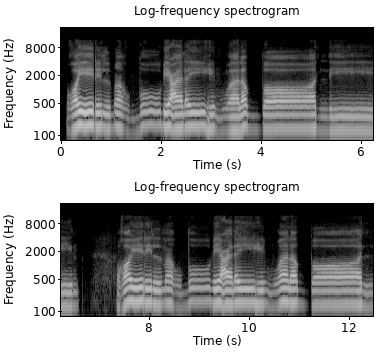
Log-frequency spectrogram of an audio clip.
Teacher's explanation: এখান থেকে আসতেছে দ্বিতীয় কথা, যে দাদ এবং দালের পার্থক্যের মধ্যে একটা পার্থক্য হচ্ছে যে দাদ অনেক হেভি, মোটা করে উচ্চারণ করতে হয়, যেটাকে আমরা একটু আগে বলছিলাম যে আরবিতে বলা হয় তাফখিম।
